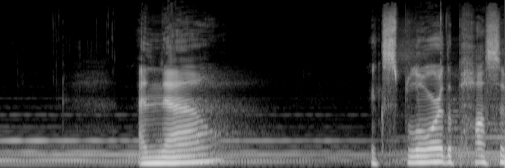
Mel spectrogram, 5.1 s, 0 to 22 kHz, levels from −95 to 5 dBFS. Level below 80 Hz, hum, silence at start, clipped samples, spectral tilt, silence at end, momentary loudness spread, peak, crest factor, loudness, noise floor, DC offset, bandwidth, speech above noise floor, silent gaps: -68 dBFS; none; 0 s; under 0.1%; -5 dB/octave; 0 s; 22 LU; 0 dBFS; 20 dB; -18 LUFS; -44 dBFS; under 0.1%; 17 kHz; 27 dB; none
